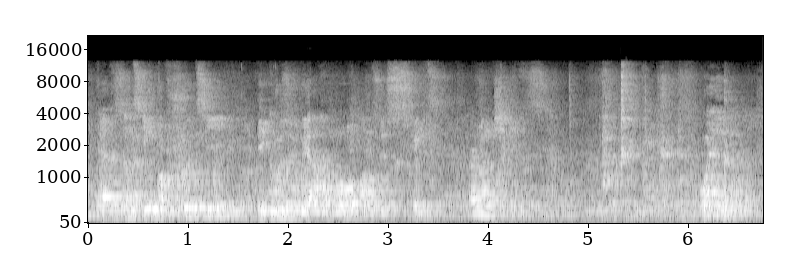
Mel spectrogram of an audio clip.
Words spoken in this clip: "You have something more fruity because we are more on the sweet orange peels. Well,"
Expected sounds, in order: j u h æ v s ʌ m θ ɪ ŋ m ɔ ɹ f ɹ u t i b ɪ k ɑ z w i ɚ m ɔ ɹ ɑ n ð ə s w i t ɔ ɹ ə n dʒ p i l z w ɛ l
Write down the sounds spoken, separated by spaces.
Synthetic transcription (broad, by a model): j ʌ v s ʌ m θ ɪ ŋ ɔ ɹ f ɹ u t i b ɪ k ɑ z w i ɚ m ɔ ɹ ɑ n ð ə s w i t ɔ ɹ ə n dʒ f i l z w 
